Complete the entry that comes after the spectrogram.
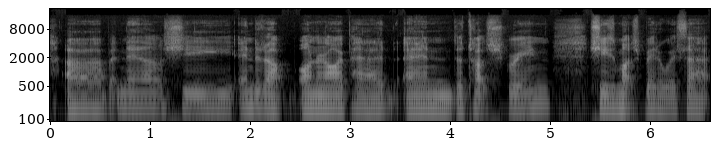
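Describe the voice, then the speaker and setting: Speaking at a very slow pace in an Australian accent, a woman uses a very deep, low pitch and monotone, flat intonation on a very clean recording with a silent background. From Queensland, Australia (Brisbane, Maryborough). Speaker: photographer and entertainment reporter. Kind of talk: casual interview. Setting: face-to-face recording.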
